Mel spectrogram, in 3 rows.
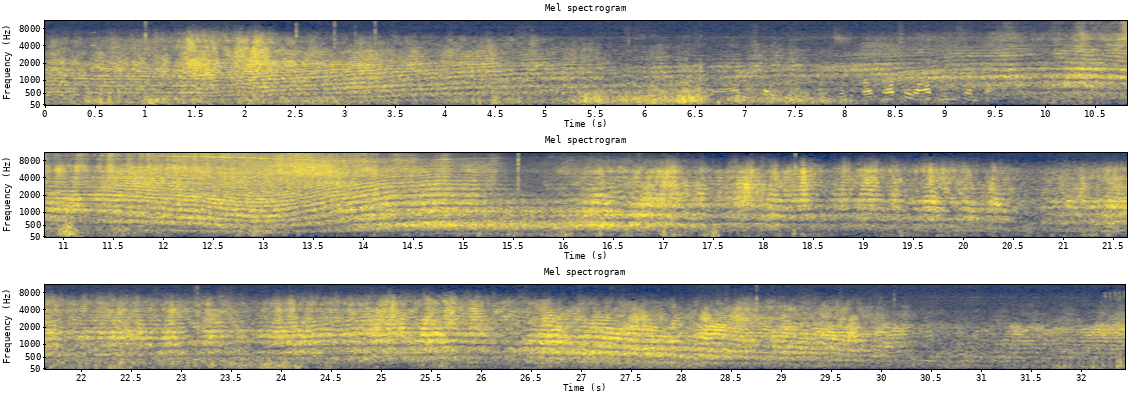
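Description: Kingtech K140 model turbine of an F1 Fortune RC jet running as the jet flies around overhead. Its sound swells and fades with each pass, with a sweeping whoosh as the jet goes by, loudest about halfway through.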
